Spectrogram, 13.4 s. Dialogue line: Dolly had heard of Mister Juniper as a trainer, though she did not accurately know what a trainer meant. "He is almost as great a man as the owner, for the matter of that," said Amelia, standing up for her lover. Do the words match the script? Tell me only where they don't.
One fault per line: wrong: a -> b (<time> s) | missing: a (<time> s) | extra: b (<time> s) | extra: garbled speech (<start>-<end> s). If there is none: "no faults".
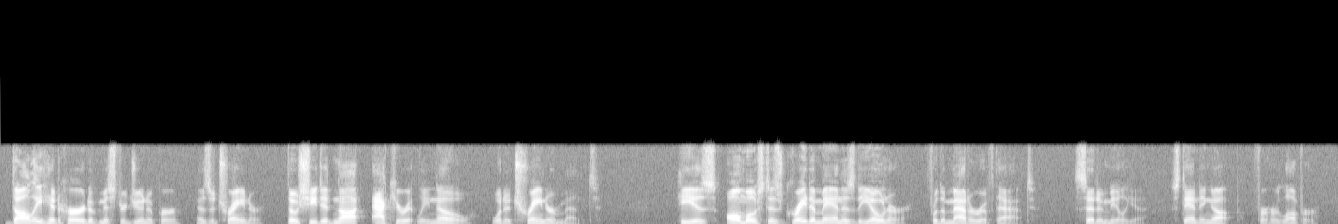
no faults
